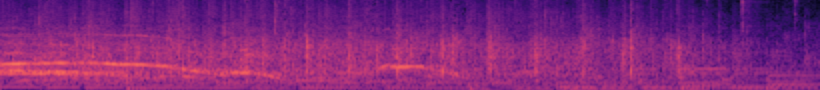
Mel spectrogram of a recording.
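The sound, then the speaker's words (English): A live radio show audience in a stage studio at Pensacola's Museum of Commerce applauds on a July evening, with loud, steady clapping that slowly thins and softens toward the end. “And what a great audience, too, as well. Give yourselves a big hand.”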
